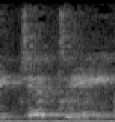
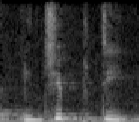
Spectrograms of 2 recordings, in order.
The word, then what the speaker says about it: aegypti: Aedes aegypti, Aedes albopictus. They're calling it as aegypti. Looks like this A is silent.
